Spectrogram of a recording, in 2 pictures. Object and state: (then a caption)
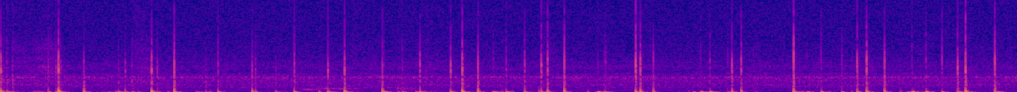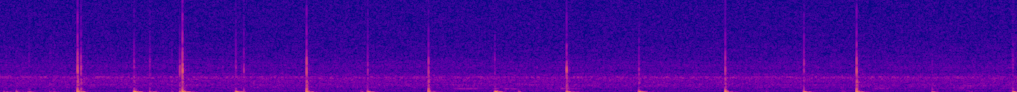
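Cardboard record sleeve. Soft fingertips tap a flat cardboard vinyl record sleeve, producing dull, low thumps with almost no ring. The taps come in quick, irregular clusters at first, then slow to evenly spaced single taps. A faint steady hum sits underneath.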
